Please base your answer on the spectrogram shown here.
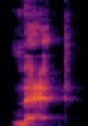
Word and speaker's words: gnat: Now, let's make, gnat. Gnat. Yeah, see, gnat. But it's G-N-A-T, huh? The G is silent.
